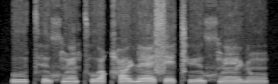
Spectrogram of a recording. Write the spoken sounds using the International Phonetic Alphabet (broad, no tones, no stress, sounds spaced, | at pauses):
ʊ t̪ʰ ə xʷ æ̃ t̪ʰ o qʰ ʊ ə̯ ɳ æ s ɛ tʰ ø ə̯ xʷ æ̃ ə̯ ɳ õ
